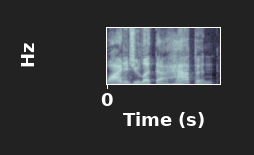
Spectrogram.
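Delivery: tearful, despairing, anguished scream. Retelling watching an eagle take the owl's baby, retelling a scream. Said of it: "and I'm screaming".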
